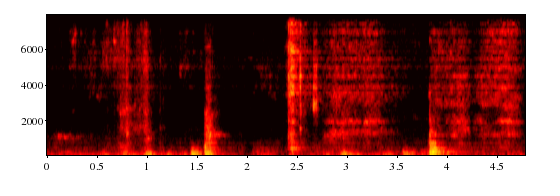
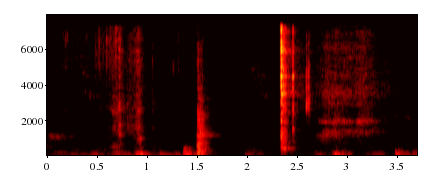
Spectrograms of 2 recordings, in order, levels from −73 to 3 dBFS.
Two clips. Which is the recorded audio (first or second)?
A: second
